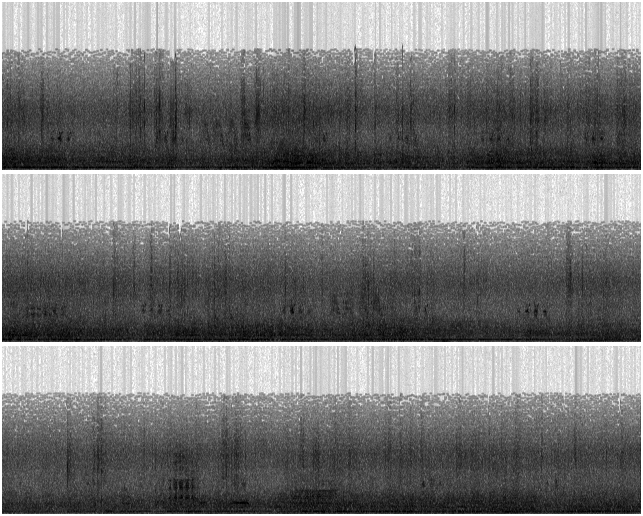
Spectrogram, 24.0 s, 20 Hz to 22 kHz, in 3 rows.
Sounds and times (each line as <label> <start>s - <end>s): many bees, of various species foraging on a Cotoneaster plant 0.0s - 23.9s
